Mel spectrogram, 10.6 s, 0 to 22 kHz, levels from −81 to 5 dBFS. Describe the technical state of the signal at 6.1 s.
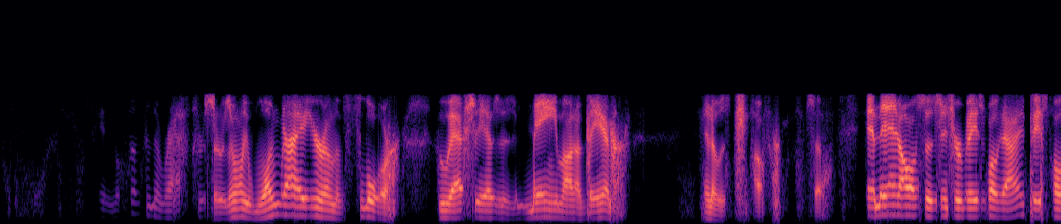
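At 6.1 s, as throughout the clip, the speech carries LPC-10 vocoder damage: 2.4 kbit/s pulse-or-noise excitation, nothing above 3.8 kHz, giving a buzzy robotic voice rather than warbly codec artefacts.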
